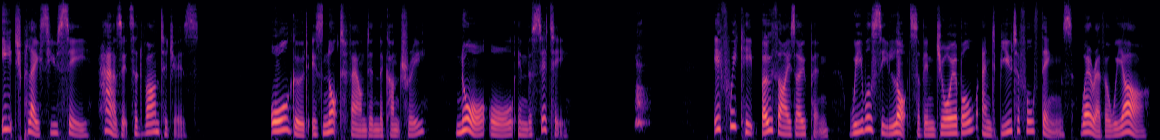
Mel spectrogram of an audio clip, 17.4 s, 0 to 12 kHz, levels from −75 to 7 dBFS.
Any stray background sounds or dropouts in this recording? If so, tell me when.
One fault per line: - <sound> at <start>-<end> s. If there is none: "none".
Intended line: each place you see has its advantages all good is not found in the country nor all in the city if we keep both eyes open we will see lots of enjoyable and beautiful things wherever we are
- bark at 9.5-9.8 s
